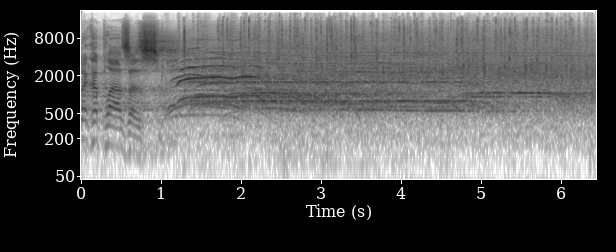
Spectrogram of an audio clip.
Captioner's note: audience cheers and applauds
